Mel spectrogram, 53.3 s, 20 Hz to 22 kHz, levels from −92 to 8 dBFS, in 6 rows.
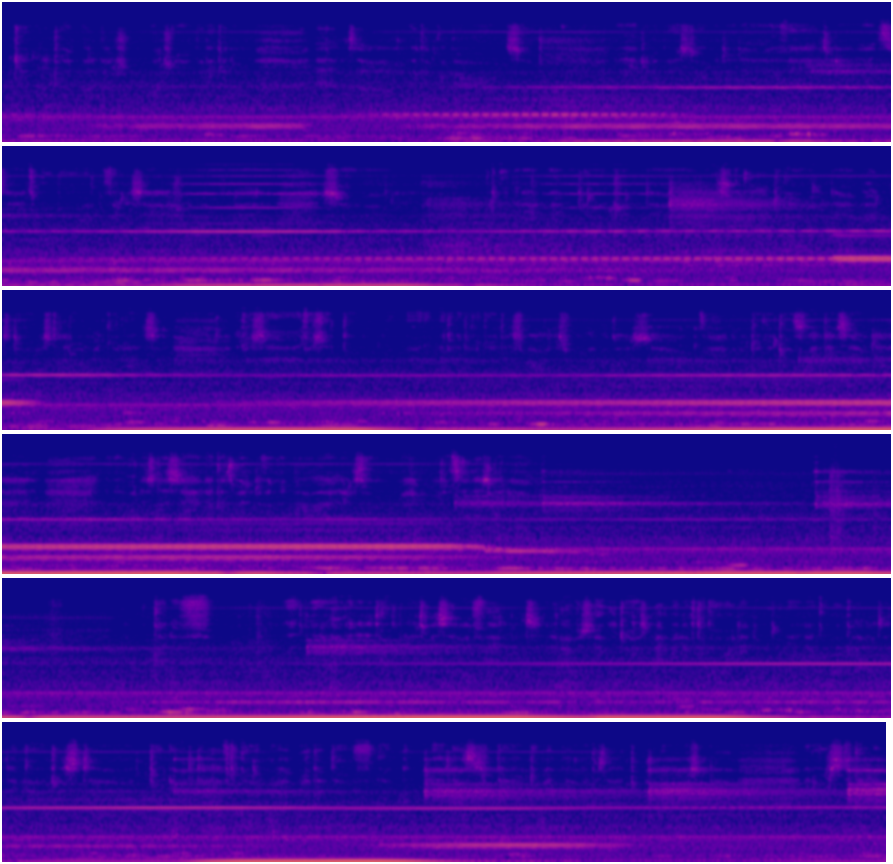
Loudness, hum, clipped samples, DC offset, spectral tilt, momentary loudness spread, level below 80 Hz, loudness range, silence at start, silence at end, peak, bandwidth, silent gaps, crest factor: -47 LUFS; none; under 0.1%; under 0.1%; -4.5 dB/octave; 16 LU; -44 dBFS; 13 LU; 0 s; 0 s; -30 dBFS; 12 kHz; none; 14 dB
